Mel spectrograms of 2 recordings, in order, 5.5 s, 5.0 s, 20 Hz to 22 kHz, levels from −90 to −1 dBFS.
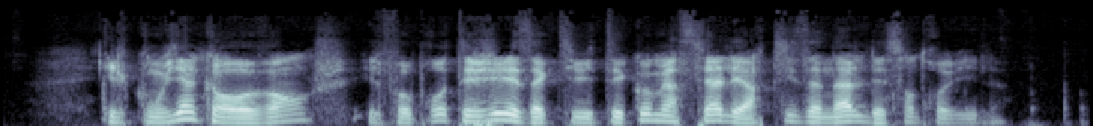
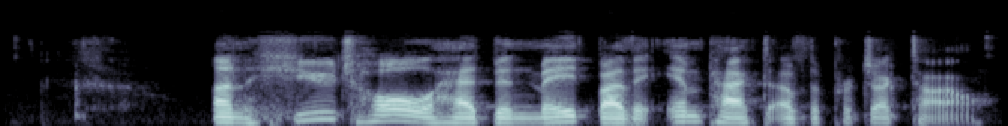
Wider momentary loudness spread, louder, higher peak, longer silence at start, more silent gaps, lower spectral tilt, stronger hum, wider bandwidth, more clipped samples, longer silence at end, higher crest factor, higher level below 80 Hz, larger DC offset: first, 15 LU vs 11 LU; first, -19 LUFS vs -23 LUFS; about the same, -2 dBFS vs -2 dBFS; second, 0.5 s vs 1.1 s; neither; about the same, -5.5 dB/octave vs -5 dB/octave; neither; first, 15 kHz vs 8 kHz; neither; first, 0.45 s vs 0.25 s; about the same, 18 dB vs 22 dB; first, -44 dBFS vs -62 dBFS; neither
